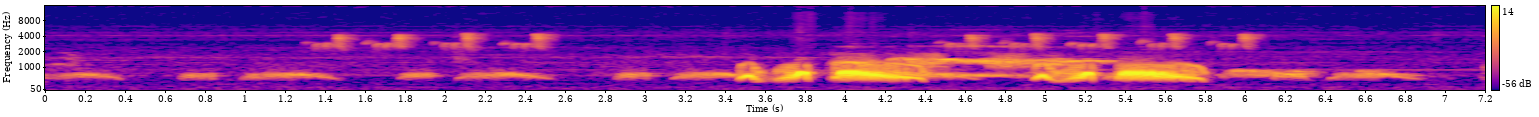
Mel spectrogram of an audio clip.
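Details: Spotted dove decoy cooing, fast 'thúc gù' style with rustic voice. Soft, short low coos repeat steadily, then build into loud stuttered coos and long falling notes mid-clip before quieter coos return. Faint high twitters in the background.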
